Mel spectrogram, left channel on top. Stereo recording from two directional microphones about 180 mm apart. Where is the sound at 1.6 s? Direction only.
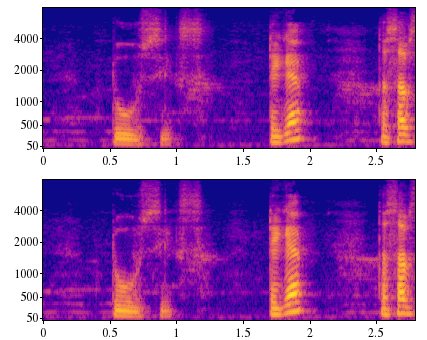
30° right (ahead or behind).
